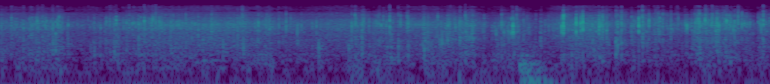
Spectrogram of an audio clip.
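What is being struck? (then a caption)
Thin plastic bag. A thin, transparent, medium-sized plastic bag with a drawstring, empty and flattened, is held in both hands and crumpled and crinkled by the fingertips. The result is a steady, bright, high-pitched crinkling with almost no low end, and a few sharper, louder crackles toward the end.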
